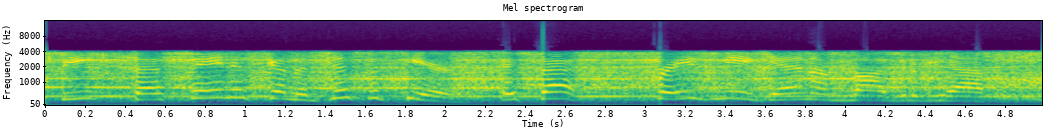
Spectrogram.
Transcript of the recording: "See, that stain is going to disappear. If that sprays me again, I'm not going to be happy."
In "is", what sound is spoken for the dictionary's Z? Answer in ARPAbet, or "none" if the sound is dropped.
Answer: Z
